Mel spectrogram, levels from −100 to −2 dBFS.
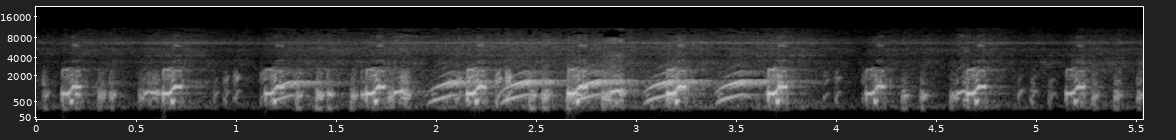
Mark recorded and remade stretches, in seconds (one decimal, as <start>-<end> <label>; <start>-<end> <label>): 0.0-5.5 recorded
